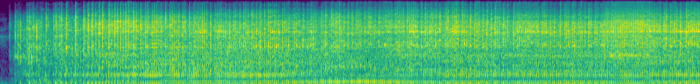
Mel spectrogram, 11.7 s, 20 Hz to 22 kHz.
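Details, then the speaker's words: Craftsman 2800 PSI pressure washer, Briggs & Stratton 163cc, after carburetor work and linkage readjustment: catches after a few pulls, steady even run with no misses or surging. "We got this thing up and running again."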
